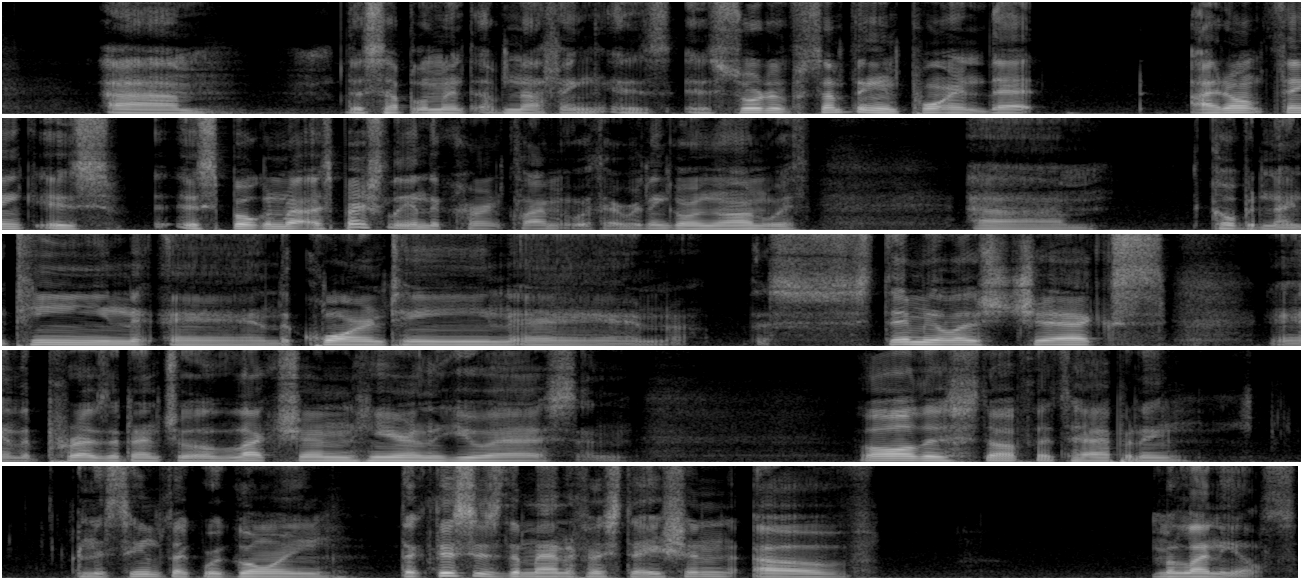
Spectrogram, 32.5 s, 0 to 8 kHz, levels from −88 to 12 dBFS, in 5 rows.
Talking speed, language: 120 wpm, English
